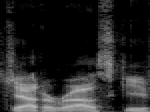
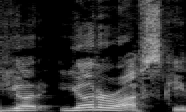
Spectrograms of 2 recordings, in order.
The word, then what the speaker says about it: Jodorowsky: Yeah, because the first one I heard was Jodorowsky, like Eastern European pronunciation of the J, and I was like, oh, is that what it is?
